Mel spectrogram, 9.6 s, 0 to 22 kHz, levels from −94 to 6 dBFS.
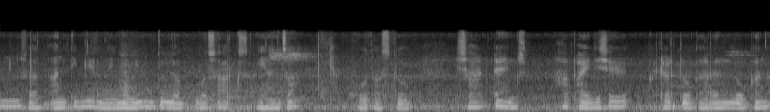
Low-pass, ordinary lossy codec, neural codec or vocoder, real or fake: none; none; none; real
